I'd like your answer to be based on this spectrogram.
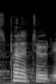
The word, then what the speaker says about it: Pentateuch: When I was in college, I took a course on Pentateuch, and I'm from the South, so it took me half the semester to figure out how to pronounce it correctly. But that's Pentateuch.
